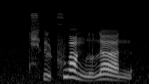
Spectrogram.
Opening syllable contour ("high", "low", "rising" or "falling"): low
